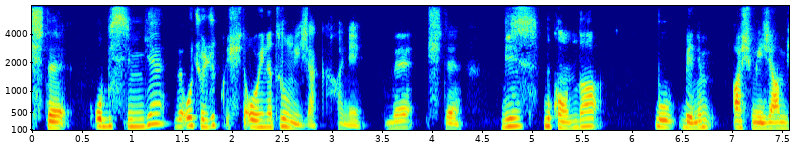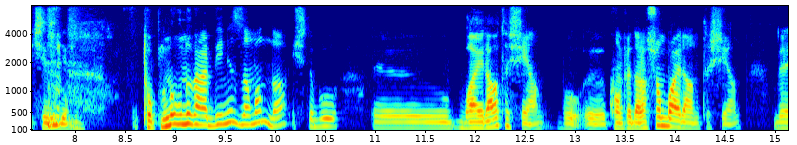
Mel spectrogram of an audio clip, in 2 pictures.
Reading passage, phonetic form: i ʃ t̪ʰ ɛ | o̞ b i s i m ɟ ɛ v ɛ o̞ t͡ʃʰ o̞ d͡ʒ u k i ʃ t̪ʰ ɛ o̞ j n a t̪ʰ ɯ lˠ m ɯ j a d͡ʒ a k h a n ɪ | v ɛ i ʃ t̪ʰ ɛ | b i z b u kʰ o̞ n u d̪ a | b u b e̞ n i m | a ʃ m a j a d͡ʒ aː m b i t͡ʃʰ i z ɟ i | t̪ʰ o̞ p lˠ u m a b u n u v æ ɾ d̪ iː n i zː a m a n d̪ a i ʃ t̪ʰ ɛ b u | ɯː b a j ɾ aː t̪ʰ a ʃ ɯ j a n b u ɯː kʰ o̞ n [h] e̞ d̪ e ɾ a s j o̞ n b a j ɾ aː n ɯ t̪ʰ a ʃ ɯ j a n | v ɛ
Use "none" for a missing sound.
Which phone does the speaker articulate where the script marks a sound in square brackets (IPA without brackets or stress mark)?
f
